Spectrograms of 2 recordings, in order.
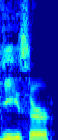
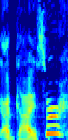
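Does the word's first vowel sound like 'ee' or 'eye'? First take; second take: ee; eye. First: The first vowel sounds like 'ee'. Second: The first vowel sounds like 'eye'. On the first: "in British English, is pronounced more like geezer" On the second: "reading it, I'm just like"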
